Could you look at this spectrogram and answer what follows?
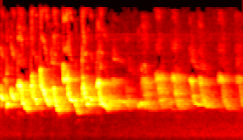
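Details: Oriental white-eye calling a rival to stir it up: a fast, high twittering run of tumbling notes, easing into evenly spaced, descending thin whistles.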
